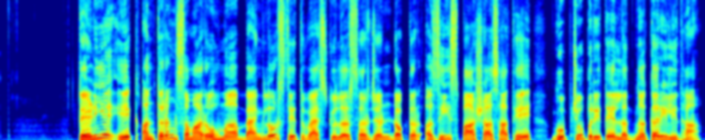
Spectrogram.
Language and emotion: Gujarati, neutral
